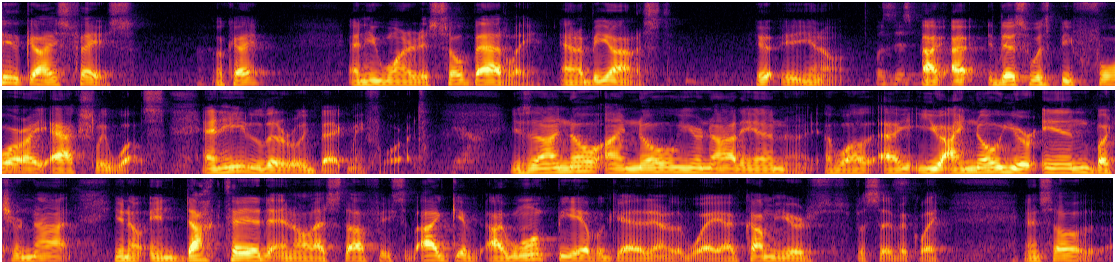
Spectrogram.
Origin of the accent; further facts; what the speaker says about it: Detroit, Michigan, United States; I grew up in Detroit and watched the Tigers play.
